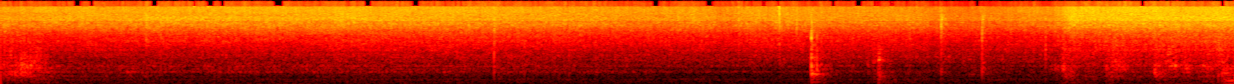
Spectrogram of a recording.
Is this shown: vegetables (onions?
yes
